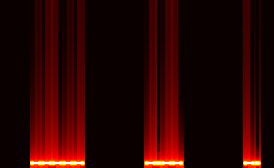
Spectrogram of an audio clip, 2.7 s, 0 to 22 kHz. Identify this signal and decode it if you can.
Morse code, heard as a keyed tone, about 44 wpm, 700 Hz. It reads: 0 Y N
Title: USA Call Signs - 4 Characters - 8x Character Spacing - 45wpm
